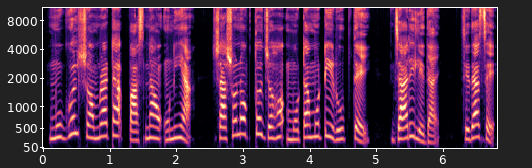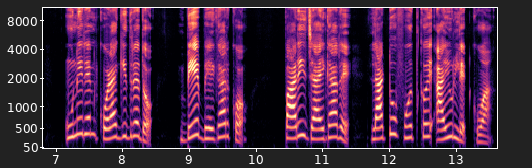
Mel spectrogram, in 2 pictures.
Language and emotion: Santali, neutral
